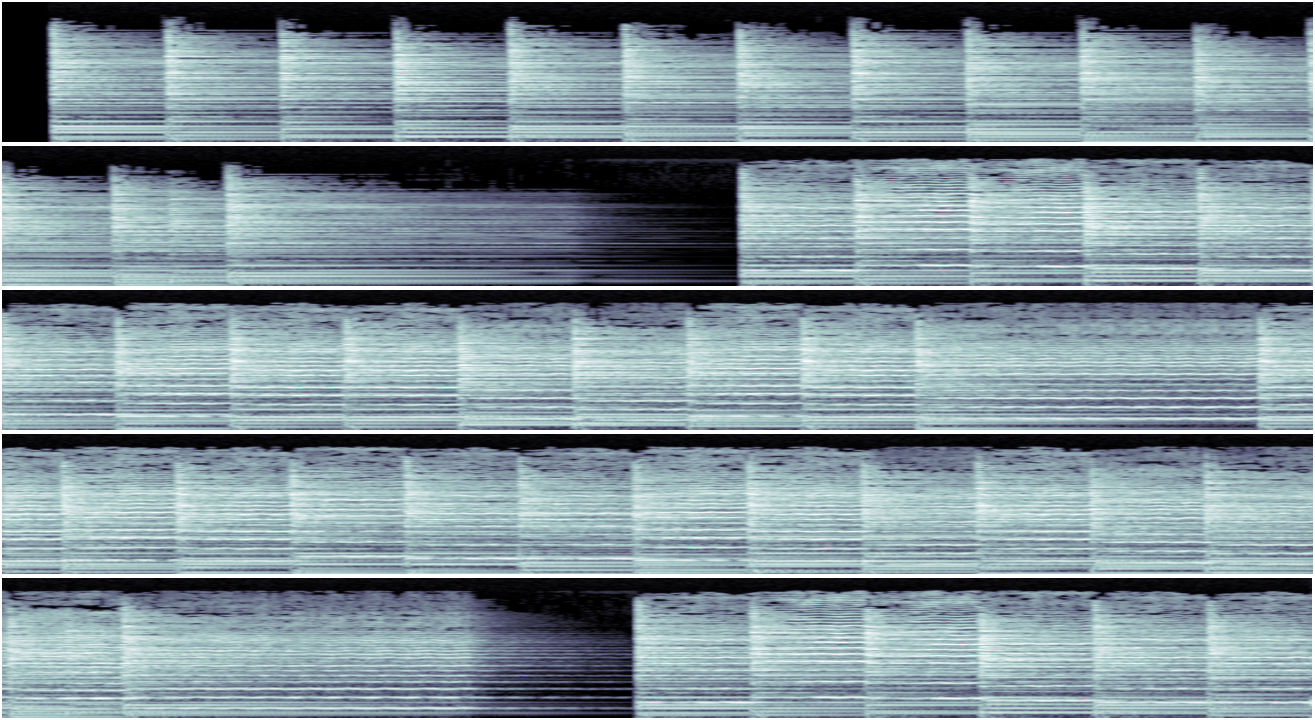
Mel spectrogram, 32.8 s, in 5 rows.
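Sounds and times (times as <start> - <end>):
piano: 0.2 - 32.7.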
